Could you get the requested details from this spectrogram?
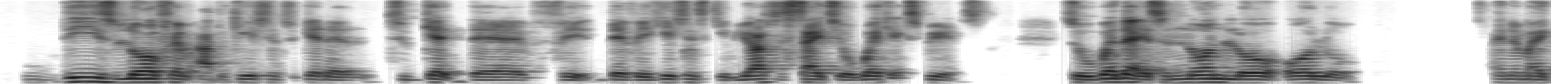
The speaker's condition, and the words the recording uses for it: Stuttering. And now when I speak, often people tell me that, oh, they don't even detect that I stammer, but I do stammer, but I just know how to manage it.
